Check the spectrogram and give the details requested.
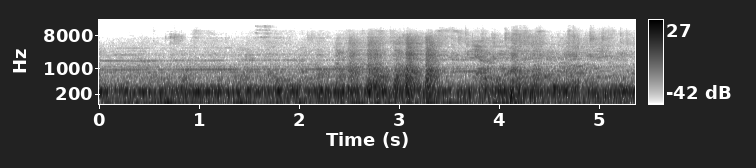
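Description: Interior of a London Underground District Line train running: a steady rumble of wheels on track with faint steady whining tones. A short, louder rattle about two and a half seconds in, like wheels running over rail joints.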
